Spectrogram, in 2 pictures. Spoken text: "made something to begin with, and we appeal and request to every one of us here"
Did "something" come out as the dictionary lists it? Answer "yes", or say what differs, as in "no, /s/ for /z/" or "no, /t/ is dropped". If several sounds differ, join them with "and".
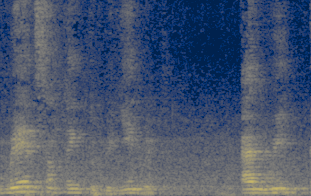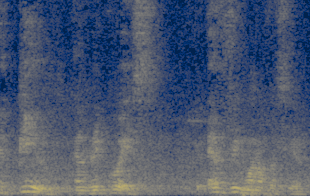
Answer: no, /t/ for /θ/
